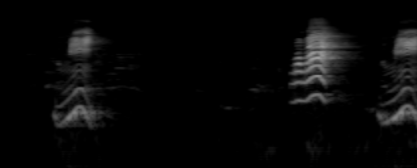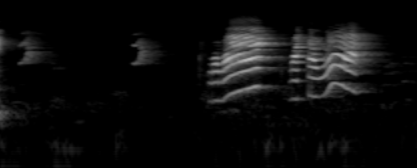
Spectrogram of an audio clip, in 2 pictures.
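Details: Talking pet parrot calling "mummy" over and over: about five drawn-out, nasal, bending syllables spaced a second or more apart, with faint chirps between.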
